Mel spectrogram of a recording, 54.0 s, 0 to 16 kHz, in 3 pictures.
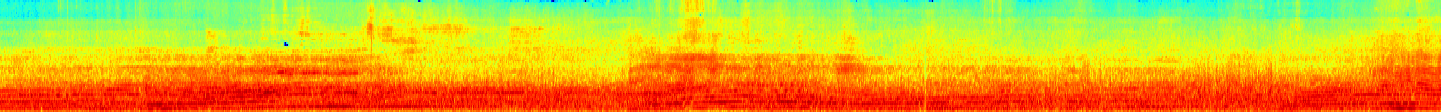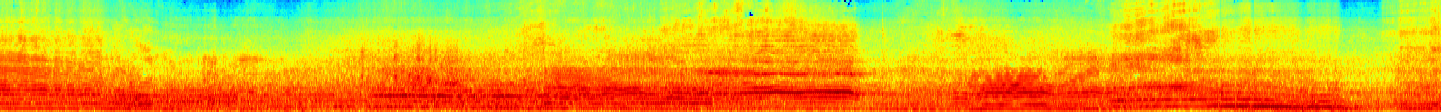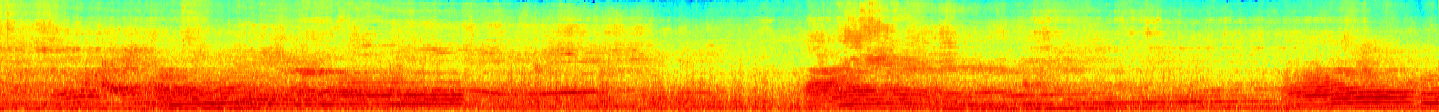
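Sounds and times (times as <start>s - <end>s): race car engines revving: 0.0s - 54.0s.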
